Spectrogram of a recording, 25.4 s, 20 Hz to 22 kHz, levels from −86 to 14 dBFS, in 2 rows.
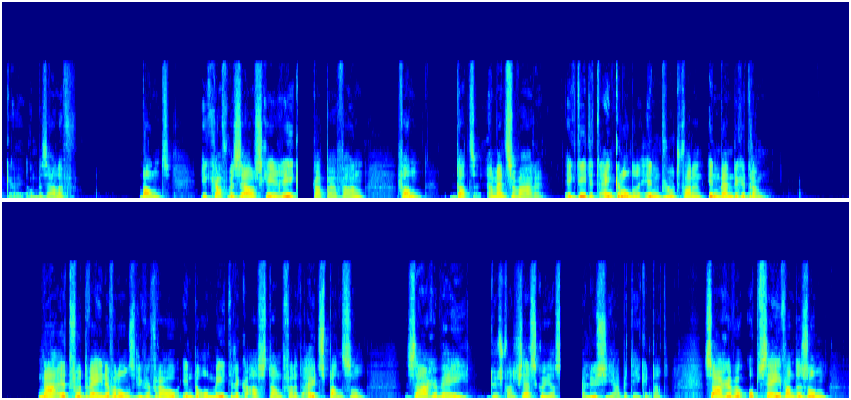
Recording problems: audio cutting out; at 4.5 s and at 21 s

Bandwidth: 15 kHz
